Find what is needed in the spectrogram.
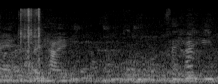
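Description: People talking, with a quick cluster of camera shutter clicks about a quarter second in.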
